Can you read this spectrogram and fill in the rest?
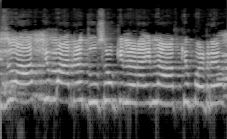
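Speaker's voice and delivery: high-pitched parental telling-off; exasperated mother breaking up a fight; scolding. Real, not acted.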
